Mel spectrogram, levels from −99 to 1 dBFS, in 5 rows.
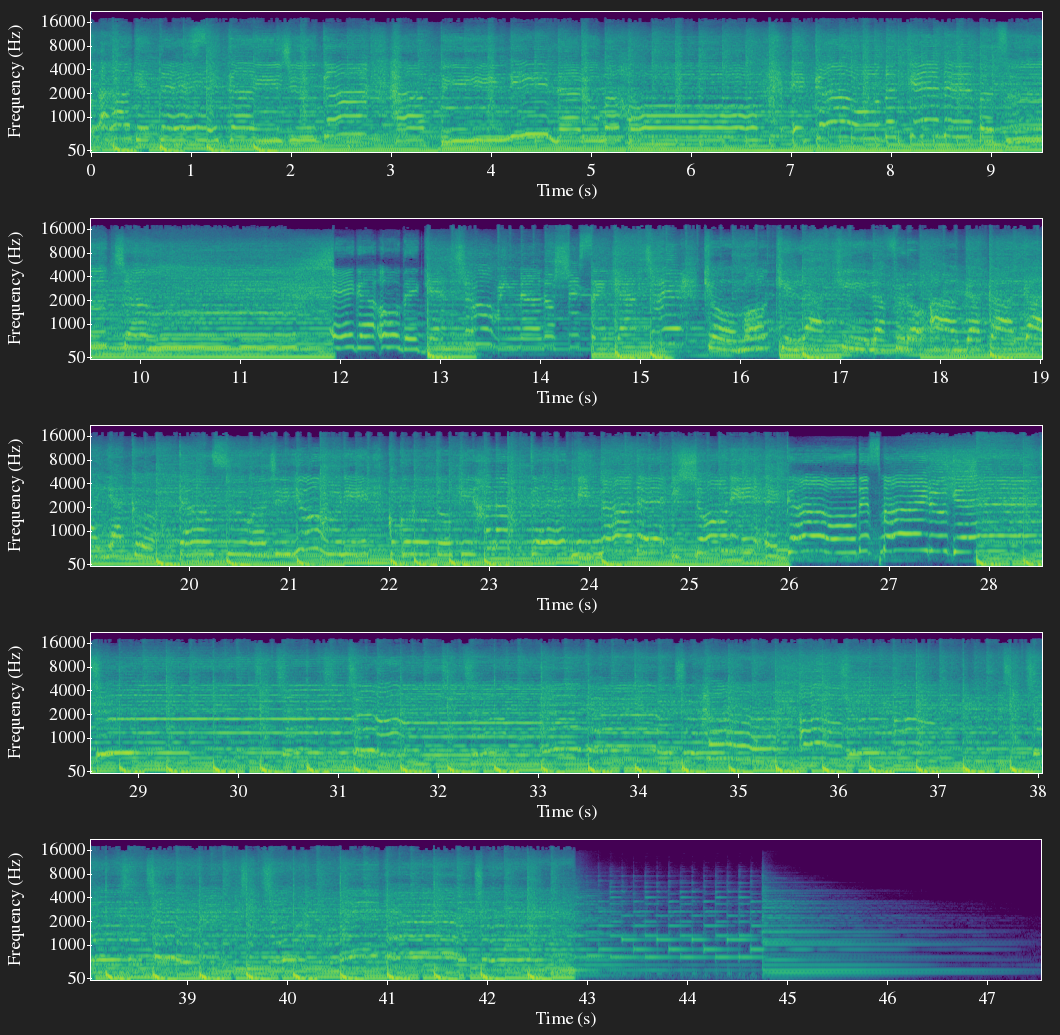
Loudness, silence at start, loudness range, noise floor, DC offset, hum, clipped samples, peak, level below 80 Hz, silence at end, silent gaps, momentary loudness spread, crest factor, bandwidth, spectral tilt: -17 LUFS; 0 s; 3 LU; -61 dBFS; under 0.1%; none; under 0.1%; -4 dBFS; -24 dBFS; 1.75 s; none; 4 LU; 14 dB; 18 kHz; -4 dB/octave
